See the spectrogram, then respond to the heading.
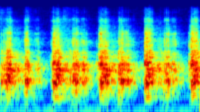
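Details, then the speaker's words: Washing machine transmission turned by hand: harsh gritty grinding in bursts about twice a second from a half-engaged shift; suspected actuator failing or grimy, or a weak shift spring, with the actuator most likely. "let's see if I can make it make the noise. You'll hear the horrible grinding noise."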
